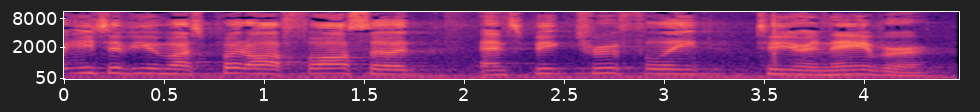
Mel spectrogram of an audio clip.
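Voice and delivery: ordinary delivery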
